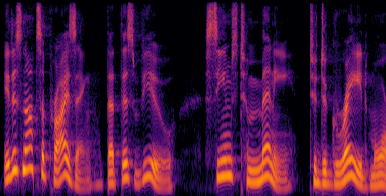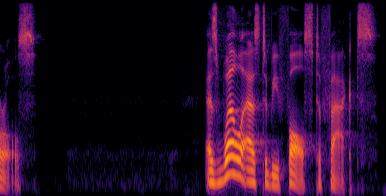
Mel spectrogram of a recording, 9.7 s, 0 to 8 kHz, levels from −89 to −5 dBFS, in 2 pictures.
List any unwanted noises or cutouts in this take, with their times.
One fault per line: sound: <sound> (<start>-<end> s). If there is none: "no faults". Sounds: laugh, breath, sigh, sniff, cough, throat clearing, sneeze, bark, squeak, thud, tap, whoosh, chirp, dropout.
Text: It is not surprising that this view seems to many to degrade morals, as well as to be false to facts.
no faults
